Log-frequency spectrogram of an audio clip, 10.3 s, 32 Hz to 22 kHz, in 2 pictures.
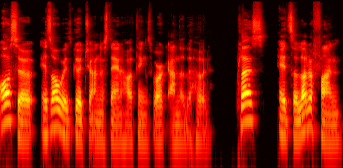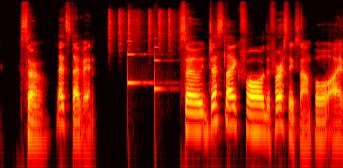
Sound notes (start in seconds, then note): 6.8 notes sound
